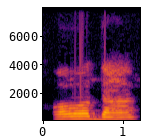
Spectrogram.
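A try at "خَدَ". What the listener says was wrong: Tidak panjang. Tidak. Khoda, kalau antum bacanya khoda, itu panjang kho-nya, tapi khoda.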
